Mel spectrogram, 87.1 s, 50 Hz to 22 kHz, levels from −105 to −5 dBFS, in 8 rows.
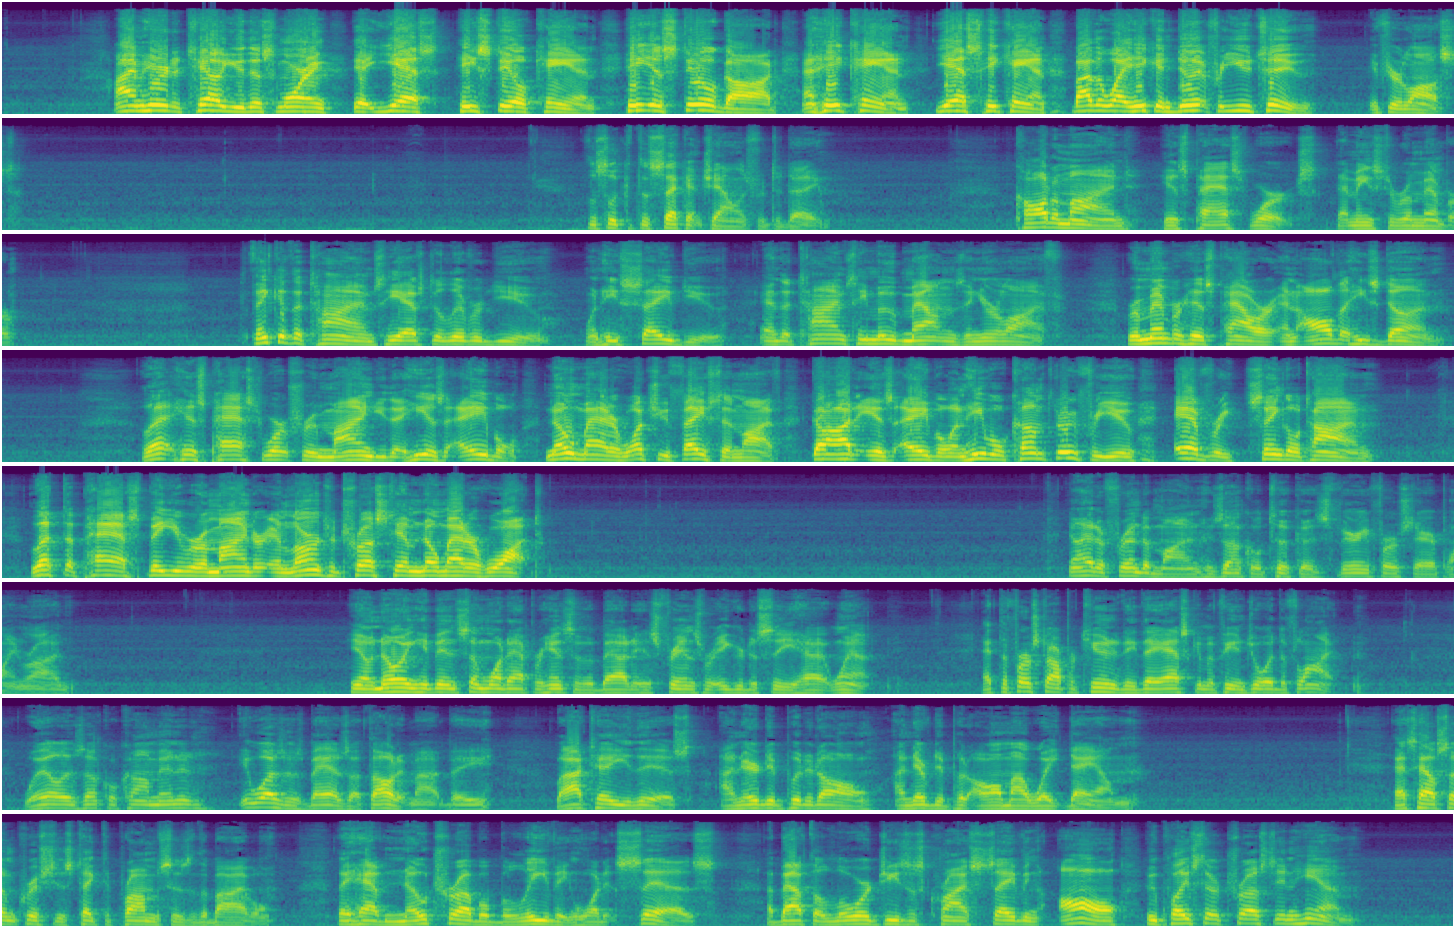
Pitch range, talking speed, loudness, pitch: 105-145 Hz, 160 wpm, -12 LUFS, 125 Hz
